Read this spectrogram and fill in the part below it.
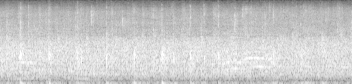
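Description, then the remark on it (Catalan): Sustained applause from an audience after a proclamation speech (pregó), a dense steady wash of many hands clapping at an even loudness throughout, with no voices standing out. “Algú dirà alguna cosa més ara, perquè després d'aquests aplaudiments alguna cosa s'haurà de dir, de ben segur.”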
